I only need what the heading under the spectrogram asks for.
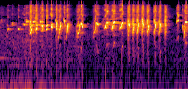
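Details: Red siskin, kept as a lively song tutor for other birds, delivering quick high twittering phrases and rapid chattering trills with a brief pause midway, a low hum underneath.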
